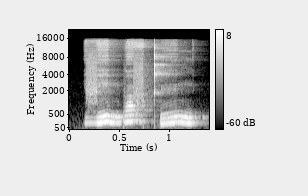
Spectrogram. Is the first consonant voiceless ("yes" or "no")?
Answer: no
